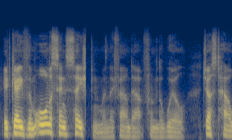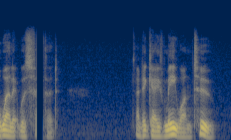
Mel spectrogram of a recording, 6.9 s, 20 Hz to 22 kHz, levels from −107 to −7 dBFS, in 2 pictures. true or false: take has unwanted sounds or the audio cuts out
true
